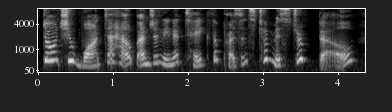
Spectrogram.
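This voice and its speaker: A woman voicing a gentle, motherly mouse in a storybook, speaking matter-of-factly. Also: sits high, very animated, moderate pace. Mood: coaxing. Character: motherly adult female mouse, informative and gentle.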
